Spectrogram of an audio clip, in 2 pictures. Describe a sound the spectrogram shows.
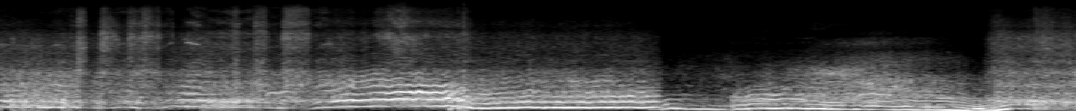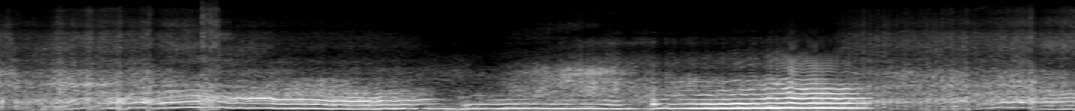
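Rally car engines roar loudly, revving high and dropping as cars speed past one after another.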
